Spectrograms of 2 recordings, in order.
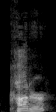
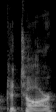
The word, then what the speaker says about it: Qatar: I was in Oman Qatar or Qatar qadar pronounced both ways I was in the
